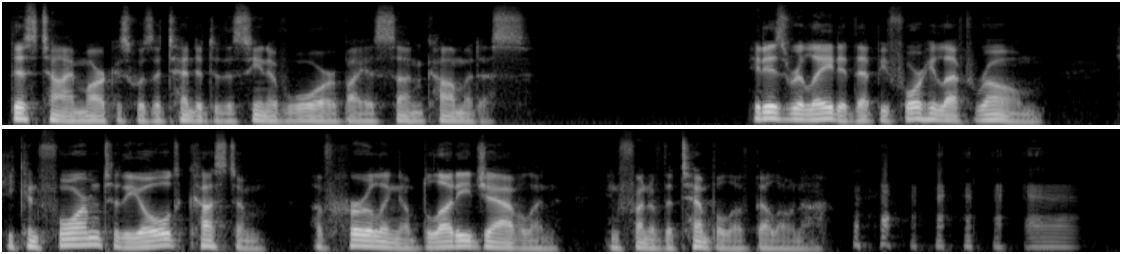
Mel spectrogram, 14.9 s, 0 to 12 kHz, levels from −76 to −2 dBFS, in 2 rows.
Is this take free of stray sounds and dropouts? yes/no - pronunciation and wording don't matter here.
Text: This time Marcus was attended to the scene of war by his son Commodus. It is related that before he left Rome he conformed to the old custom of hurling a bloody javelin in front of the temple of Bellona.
no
